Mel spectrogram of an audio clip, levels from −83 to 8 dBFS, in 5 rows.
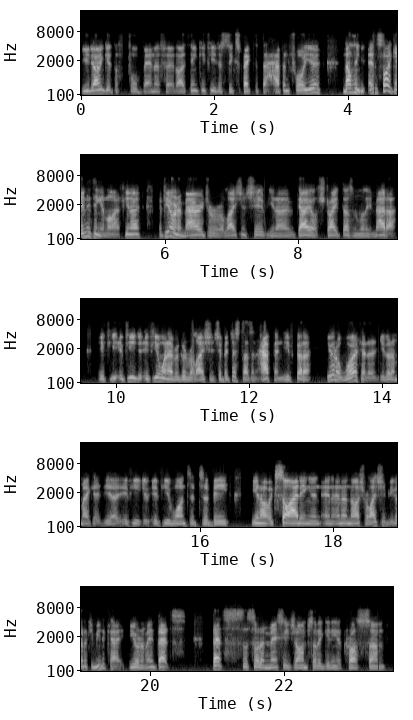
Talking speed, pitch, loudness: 285 wpm, 120 Hz, -24 LUFS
